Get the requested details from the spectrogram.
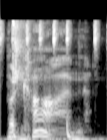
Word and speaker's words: pecan: I said that because usually I say pecan and people are like, yo, you're wrong. – There's no wrong answer. – You don't think there is? – No. No. – Okay. – The correct pronunciation, I believe, is pecan.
